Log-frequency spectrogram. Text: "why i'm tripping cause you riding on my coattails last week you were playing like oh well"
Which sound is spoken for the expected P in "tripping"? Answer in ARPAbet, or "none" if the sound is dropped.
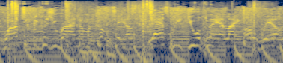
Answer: B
